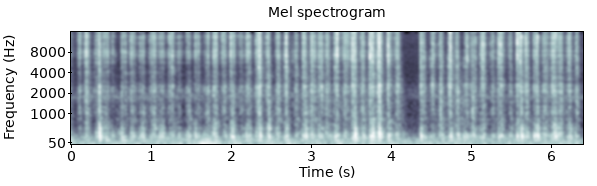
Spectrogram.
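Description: Quick, scratchy strokes of the tip of a pair of side cutters scraping solder mask off a calculator's circuit board where it looks corrosion-damaged, with a brief pause about four seconds in.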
